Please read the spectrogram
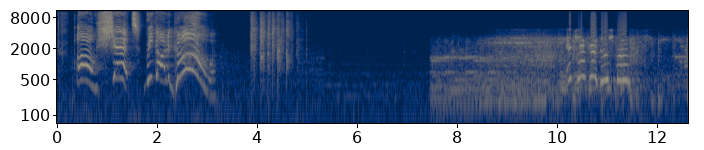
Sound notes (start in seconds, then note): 3.8 pitter Pattering Away; 10.1 low Quality Child’s Voice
